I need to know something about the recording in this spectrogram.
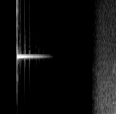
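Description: A single bright, high-pitched bell ding, the notification-bell sound effect of a subscribe-button animation, which rings and fades out within about half a second.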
